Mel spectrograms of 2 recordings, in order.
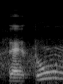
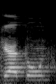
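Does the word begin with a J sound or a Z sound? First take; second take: Z sound; J sound. First: The word begins with a z sound. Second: The word begins with a j sound. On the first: The speaker calls it right. "اور وہ زیتون ہے" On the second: The speaker calls it wrong. "پنجابی میں جیتون کہتے ہیں"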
